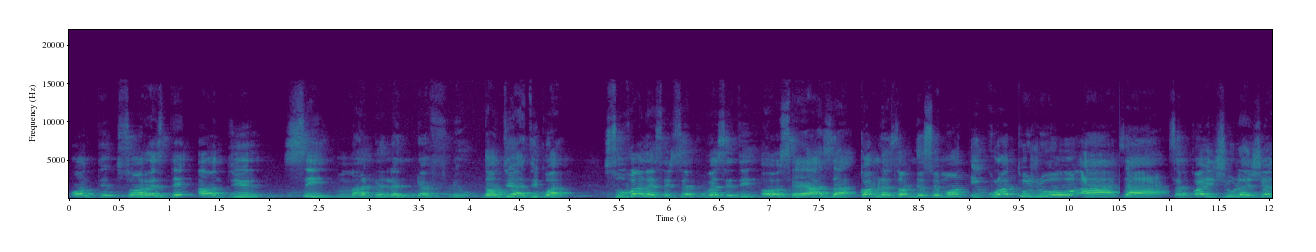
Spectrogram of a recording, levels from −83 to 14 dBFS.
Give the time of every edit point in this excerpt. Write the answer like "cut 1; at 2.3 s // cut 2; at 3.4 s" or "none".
cut 1; at 3.9 s // cut 2; at 7.8 s // cut 3; at 9.1 s // cut 4; at 10.7 s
